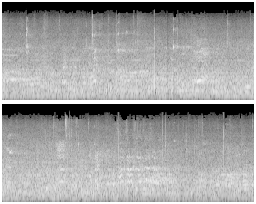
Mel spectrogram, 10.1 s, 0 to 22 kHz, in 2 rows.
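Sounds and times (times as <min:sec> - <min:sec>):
players shouting: 0:05.1 - 0:10.0.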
